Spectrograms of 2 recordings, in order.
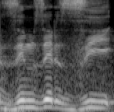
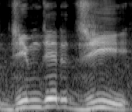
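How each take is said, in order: First: "জিম জের জি" as "zim zer zi"; mistaken buzzing Z. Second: "জিম জের জি" with a hard j from mid-tongue; slow "jim jer ji", firm j sounds; correct JIM. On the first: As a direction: demonstrate the error, z for j in "জিম জের জি". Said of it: "এইভাবেও আমরা পড়ে ফেলি". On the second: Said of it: "সঠিক উচ্চারণটা হচ্ছে জিম". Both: Shown as a demonstration.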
